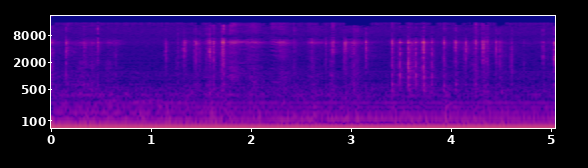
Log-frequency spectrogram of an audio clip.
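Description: Typing a git commit command on a computer keyboard: a steady run of close, crisp key clicks in uneven bursts over a low constant hum, with no talking.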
